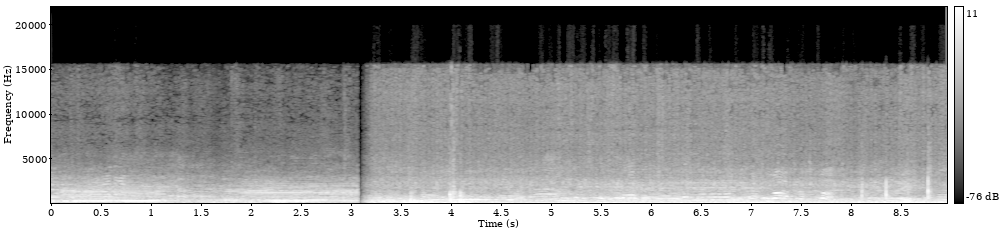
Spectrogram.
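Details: Agitated cattle in Indonesia: a long wavering moo for the first three seconds, then a sudden cut to noisy scuffling, clatter and people talking.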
